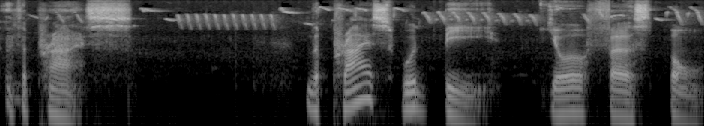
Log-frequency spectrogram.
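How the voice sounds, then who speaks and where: A man playing an aloof, stern yet secretly tender Fae king in a roleplay audio drama, speaking formally and deliberately with long pauses. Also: low voice, very animated, darkish tone, husky, full character voice. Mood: grave, refusing.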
